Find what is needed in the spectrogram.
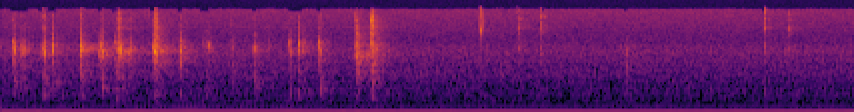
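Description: Computer keyboard being typed on, a quick run of keystroke clicks through the first two seconds, then only a faint steady hum.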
